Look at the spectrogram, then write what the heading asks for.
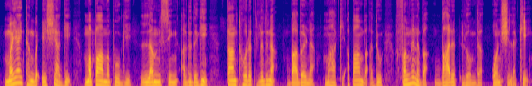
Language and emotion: Manipuri, neutral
